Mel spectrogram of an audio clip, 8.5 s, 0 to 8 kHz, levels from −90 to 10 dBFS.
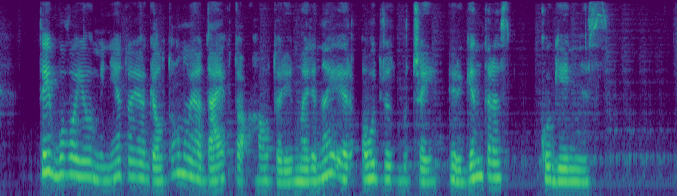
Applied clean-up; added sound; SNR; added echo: neural separator model SepFormer DNS4.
